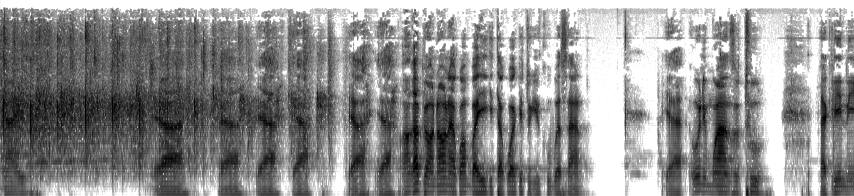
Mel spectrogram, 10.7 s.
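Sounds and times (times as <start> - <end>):
audience applauding pastors who organised a church gathering: 0.0 - 5.0
speech: 0.1 - 0.6, 1.9 - 7.4, 8.2 - 10.6.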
